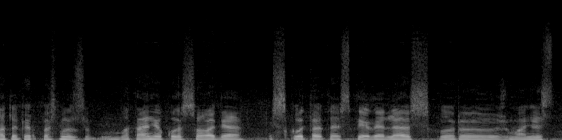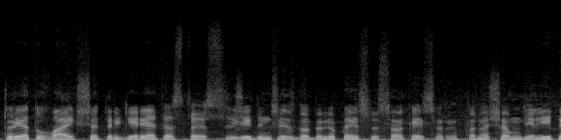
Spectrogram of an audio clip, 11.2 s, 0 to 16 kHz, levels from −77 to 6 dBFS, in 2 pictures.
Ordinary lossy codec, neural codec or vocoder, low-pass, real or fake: Opus, 64 kbps; codec, 32 kHz, 1.9 kbps, SNAC; 14.4 kHz; fake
